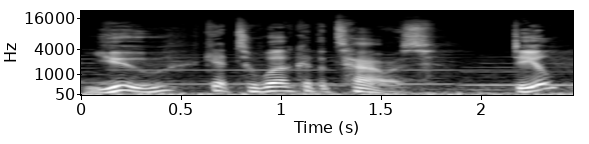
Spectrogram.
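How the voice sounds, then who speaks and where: Fussy, swooping eccentric alchemist. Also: male voice, fairly high pitch, big pitch swings, moderate pace, fairly bright tone, soft background music. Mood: eager, proud. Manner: dithering, repeats himself, florid old-fashioned wording. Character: fussy, excitable eccentric male alchemist inventor, dithering. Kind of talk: video game character acting.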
